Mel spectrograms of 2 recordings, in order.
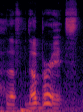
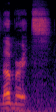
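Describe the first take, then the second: First: Said in the usual way. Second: High, put-on British drawl; posh British voice. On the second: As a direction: say it like a posh Brit. Mock build-up before British bit.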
